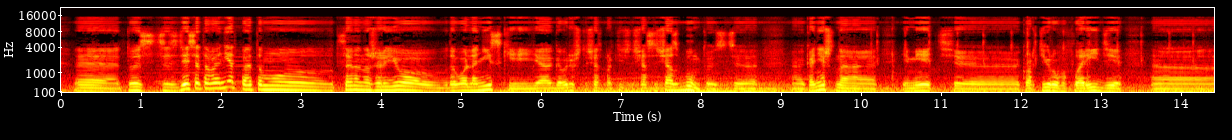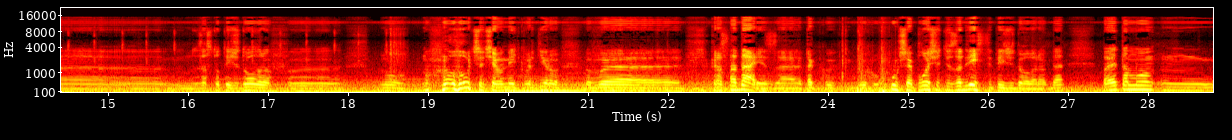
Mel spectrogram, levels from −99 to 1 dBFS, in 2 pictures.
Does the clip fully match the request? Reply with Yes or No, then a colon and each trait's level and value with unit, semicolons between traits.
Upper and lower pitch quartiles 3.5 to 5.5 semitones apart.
Yes: average, 5.2 semitones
